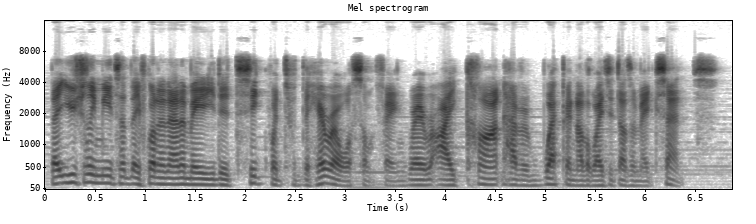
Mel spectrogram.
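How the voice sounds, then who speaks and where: A male streamer chats and jokes casually through a game playthrough. His mid-pitched voice comes through slightly muffled, with faint music behind it. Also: fairly even intonation, fairly quick, sharp tone. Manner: joking, chatty. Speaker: live streamer, host.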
